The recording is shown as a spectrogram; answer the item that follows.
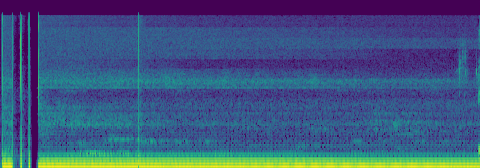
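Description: Steady low electrical hum, a mains buzz with evenly spaced overtones, after a few short chopped-off bursts in the first half second.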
